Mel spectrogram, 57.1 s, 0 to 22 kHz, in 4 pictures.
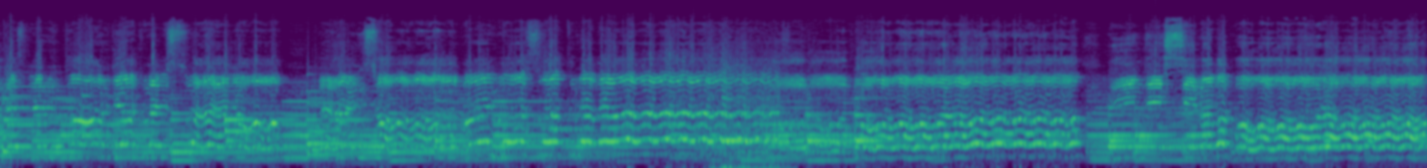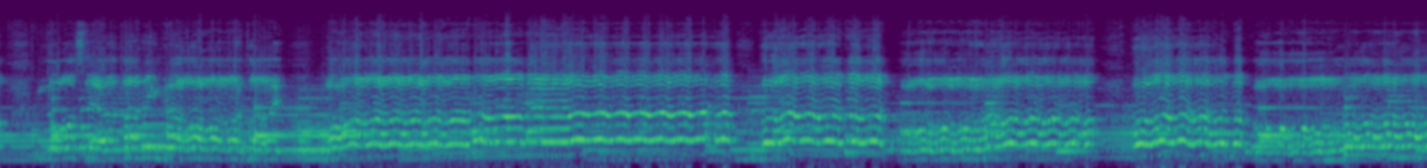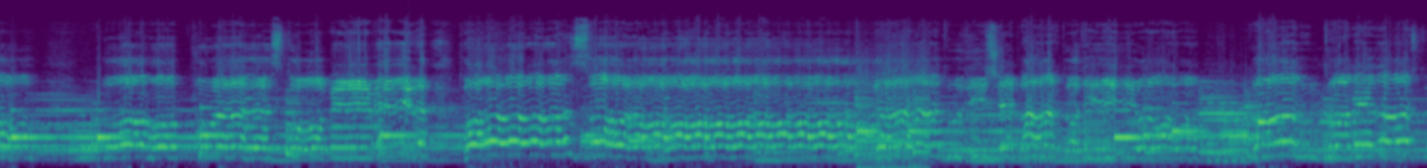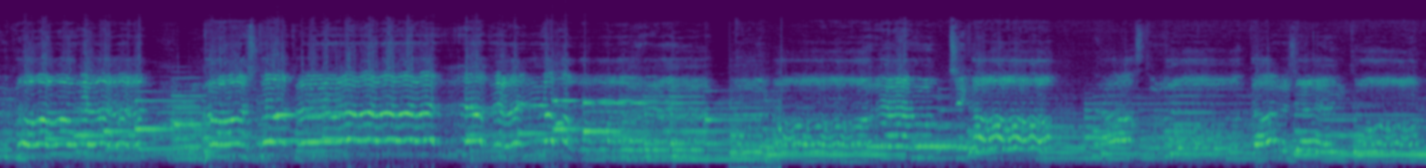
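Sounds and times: man singing operatically: 0.0s - 57.0s
piano accompaniment: 0.0s - 57.0s.

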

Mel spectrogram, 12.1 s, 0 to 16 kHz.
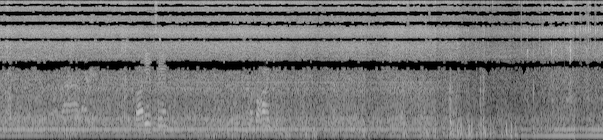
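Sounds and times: steady low hum: 0.0s - 12.0s
wind buffeting microphone: 5.6s - 6.5s, 7.2s - 10.5s.

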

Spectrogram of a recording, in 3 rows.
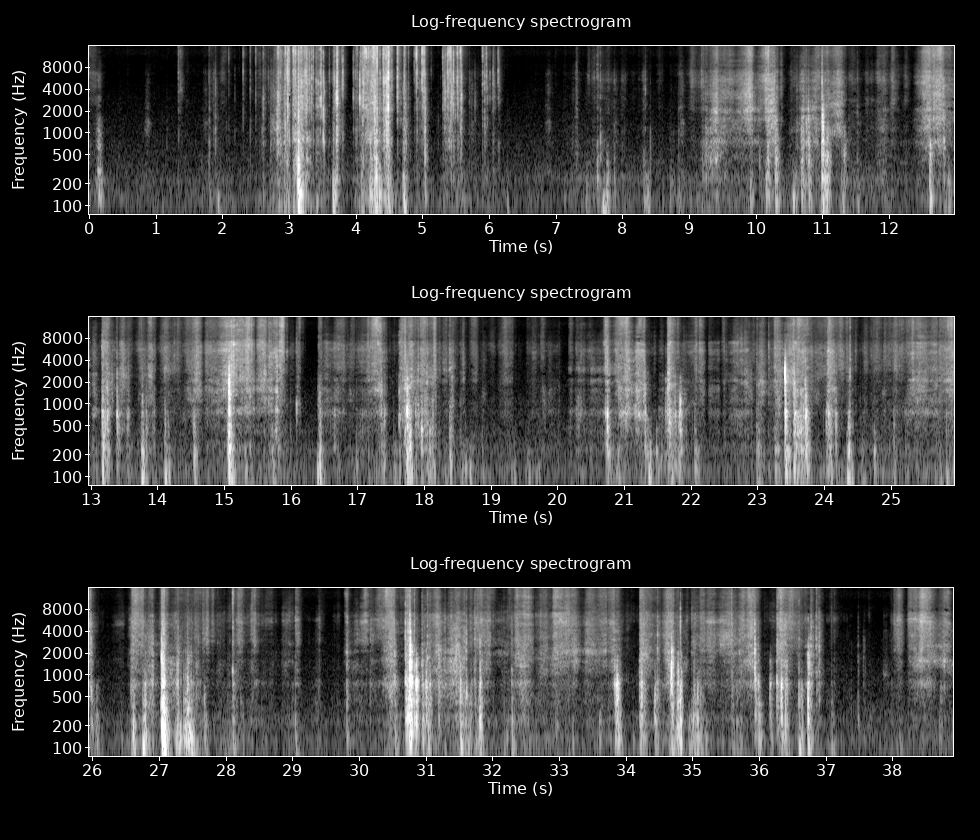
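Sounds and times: paper rustling: 1.9s - 6.1s, 9.0s - 28.7s, 29.8s - 37.1s
plastic sleeve crinkling: 2.3s - 6.2s.

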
